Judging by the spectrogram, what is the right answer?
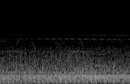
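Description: Arma 3 gunship helicopter droning steadily overhead, a continuous low rotor-and-engine rumble with no breaks, fairly loud and alone.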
